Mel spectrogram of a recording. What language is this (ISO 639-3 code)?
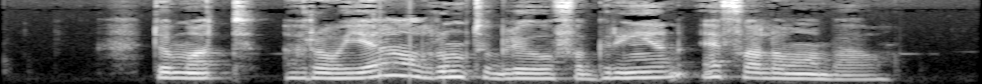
fry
